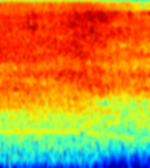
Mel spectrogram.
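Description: An angle grinder winds down at the end.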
